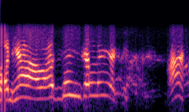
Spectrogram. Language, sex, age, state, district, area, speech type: Maithili, male, 60+, Bihar, Muzaffarpur, rural, conversation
